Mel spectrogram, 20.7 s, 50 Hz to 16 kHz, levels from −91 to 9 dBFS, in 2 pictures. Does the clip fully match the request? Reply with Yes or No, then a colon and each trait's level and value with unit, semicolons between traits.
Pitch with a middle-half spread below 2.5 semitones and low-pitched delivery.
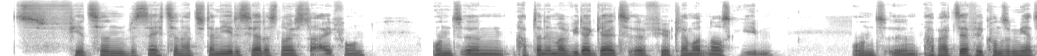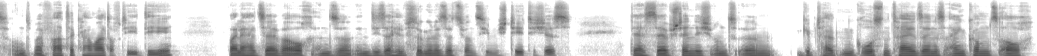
Yes: narrow, 1.6 semitones; low, 115 Hz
